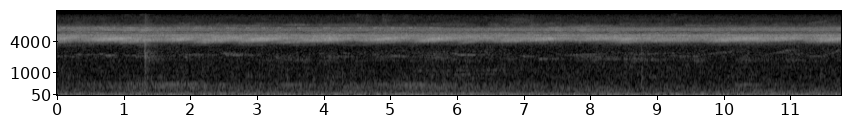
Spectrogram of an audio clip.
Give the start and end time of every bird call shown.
0.0s-11.8s: Hauxwell's Thrush (Turdus hauxwelli)
5.0s-6.8s: Amazonian Pygmy-Owl (Glaucidium hardyi)
6.9s-11.8s: Black-faced Antthrush (Formicarius analis)
9.6s-11.8s: Gray Antwren (Myrmotherula menetriesii)

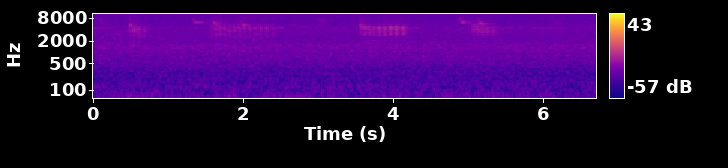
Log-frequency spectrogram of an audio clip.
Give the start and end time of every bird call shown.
1.4s-2.5s: Hoffmann's Woodpecker (Melanerpes hoffmannii)
3.4s-4.4s: Hoffmann's Woodpecker (Melanerpes hoffmannii)
5.0s-5.4s: Hoffmann's Woodpecker (Melanerpes hoffmannii)

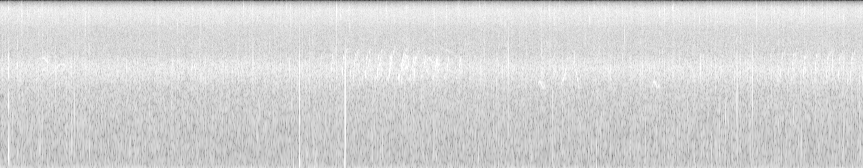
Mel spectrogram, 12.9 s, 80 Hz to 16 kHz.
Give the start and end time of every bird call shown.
4.8s-7.1s: Hawaii Amakihi (Chlorodrepanis virens)
8.4s-8.7s: Hawaii Elepaio (Chasiempis sandwichensis)
11.7s-12.9s: Hawaii Amakihi (Chlorodrepanis virens)

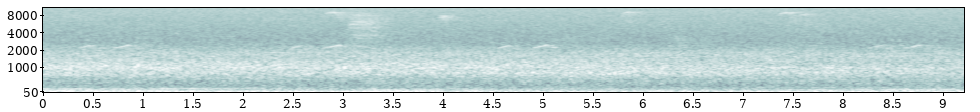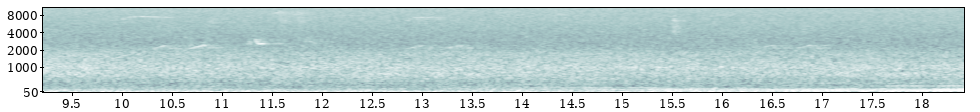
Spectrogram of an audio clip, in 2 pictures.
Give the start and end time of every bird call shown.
0.0s-18.4s: Tufted Titmouse (Baeolophus bicolor)
11.0s-11.7s: Baltimore Oriole (Icterus galbula)

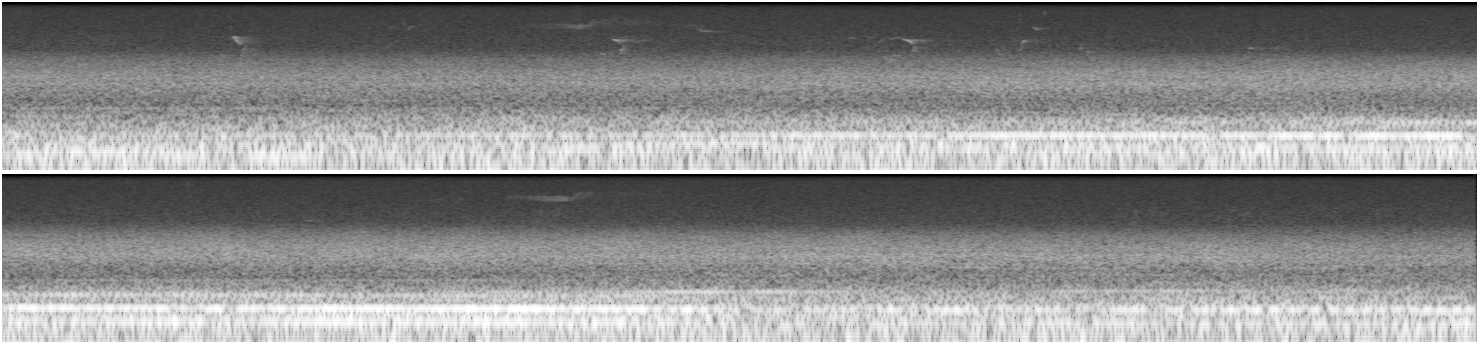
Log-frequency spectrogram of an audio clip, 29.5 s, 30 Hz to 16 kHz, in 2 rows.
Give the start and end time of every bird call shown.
6.0s-6.4s: Gray Catbird (Dumetella carolinensis)
8.8s-9.5s: Gray Catbird (Dumetella carolinensis)
19.8s-21.2s: Blue-winged Warbler (Vermivora cyanoptera)

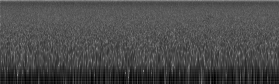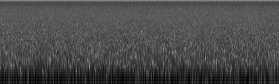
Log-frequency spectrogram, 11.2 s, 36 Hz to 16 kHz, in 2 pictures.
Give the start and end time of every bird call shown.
4.1s-4.4s: Hawaii Amakihi (Chlorodrepanis virens)

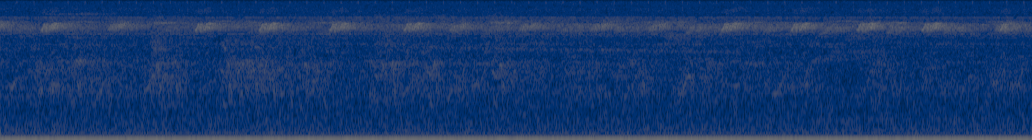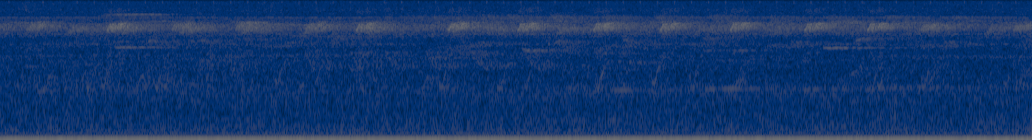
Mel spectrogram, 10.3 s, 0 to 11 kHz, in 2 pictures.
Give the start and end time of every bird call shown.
0.0s-10.3s: Russet-backed Oropendola (Psarocolius angustifrons)
1.7s-3.9s: Chestnut-winged Foliage-gleaner (Dendroma erythroptera)
5.5s-9.8s: unidentified bird
7.9s-10.3s: Undulated Tinamou (Crypturellus undulatus)

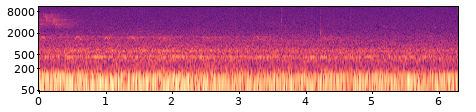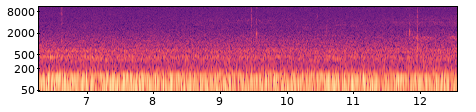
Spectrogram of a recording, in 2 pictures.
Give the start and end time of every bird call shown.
0.0s-0.7s: Ovenbird (Seiurus aurocapilla)
0.0s-4.6s: American Crow (Corvus brachyrhynchos)

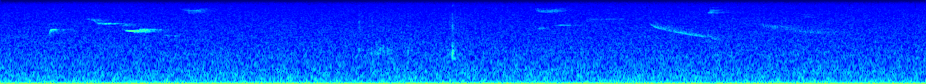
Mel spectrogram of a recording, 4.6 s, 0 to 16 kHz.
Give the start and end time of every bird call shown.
0.1s-1.1s: Orange-billed Nightingale-Thrush (Catharus aurantiirostris)
2.6s-4.3s: Rufous-collared Sparrow (Zonotrichia capensis)

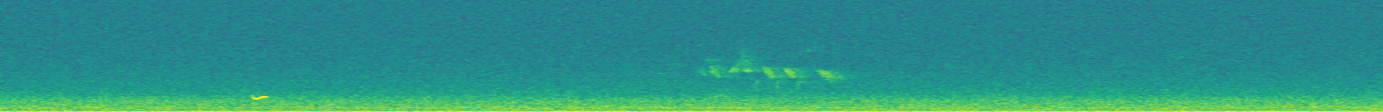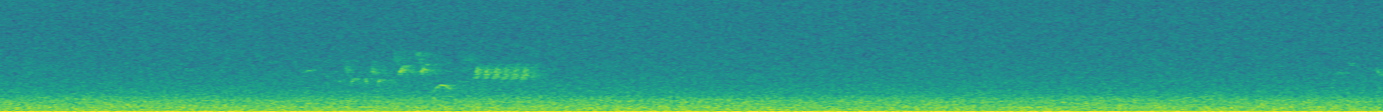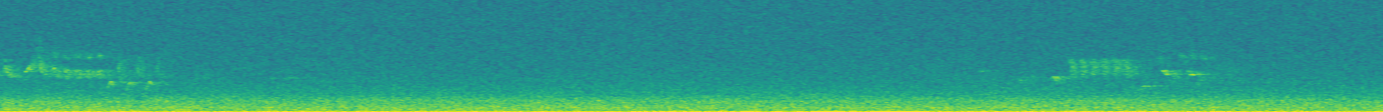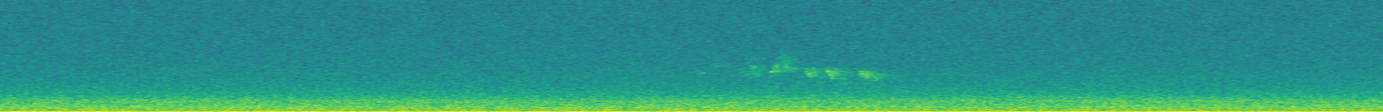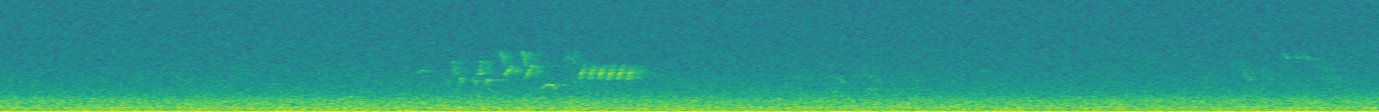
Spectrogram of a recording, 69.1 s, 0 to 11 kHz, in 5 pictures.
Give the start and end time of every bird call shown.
6.6s-8.7s: Steller's Jay (Cyanocitta stelleri)
16.8s-19.4s: Fox Sparrow (Passerella iliaca)
27.2s-29.8s: Fox Sparrow (Passerella iliaca)
37.7s-40.0s: Fox Sparrow (Passerella iliaca)
48.4s-50.6s: Fox Sparrow (Passerella iliaca)
58.6s-62.2s: Fox Sparrow (Passerella iliaca)

